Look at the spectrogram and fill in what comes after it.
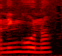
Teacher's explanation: Pero los sonidos reales del habla, llamados fonos y transcritos entre corchetes, son diferentes, puesto que la segunda consonante nasal, n, se acerca al lugar de articulación de la consonante siguiente, g, en este caso velar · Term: consonante nasal velar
